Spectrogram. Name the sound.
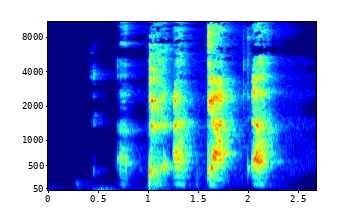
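burp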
